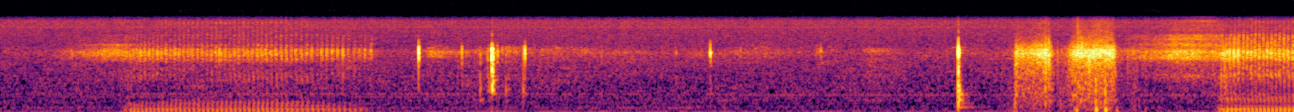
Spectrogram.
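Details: Clive, a Shar Pei, snoring while asleep: a low, buzzy, rattling inhalation of about a second, then quiet with scattered clicks and rustles, and a second rough snore starting near the end.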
